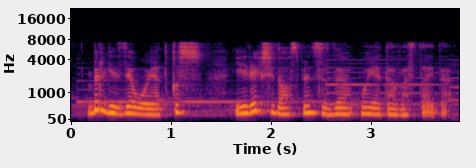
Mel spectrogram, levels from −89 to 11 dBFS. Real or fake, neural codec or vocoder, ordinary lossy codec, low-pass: real; none; none; 7.2 kHz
